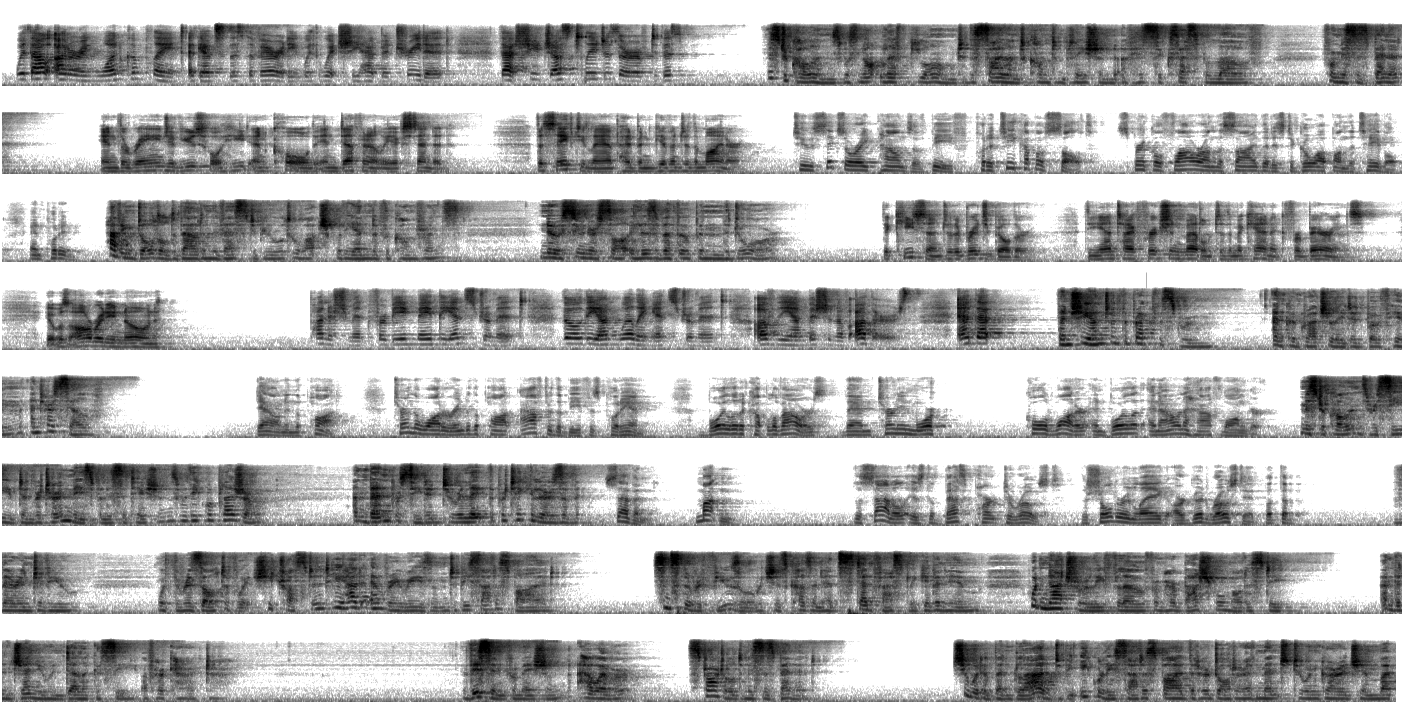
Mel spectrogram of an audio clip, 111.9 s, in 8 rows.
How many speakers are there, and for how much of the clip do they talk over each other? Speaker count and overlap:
four, no overlap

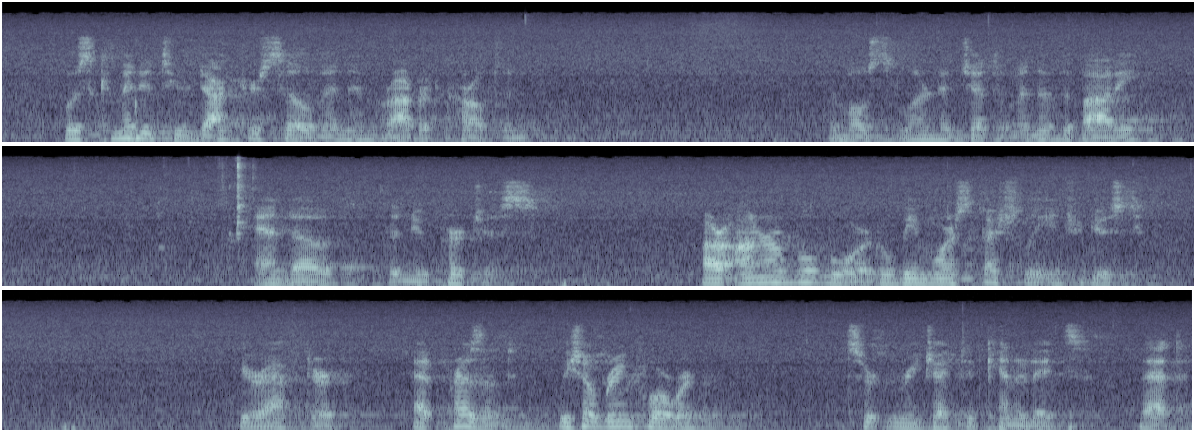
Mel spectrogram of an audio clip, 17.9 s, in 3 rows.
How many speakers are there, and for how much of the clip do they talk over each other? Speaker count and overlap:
one, no overlap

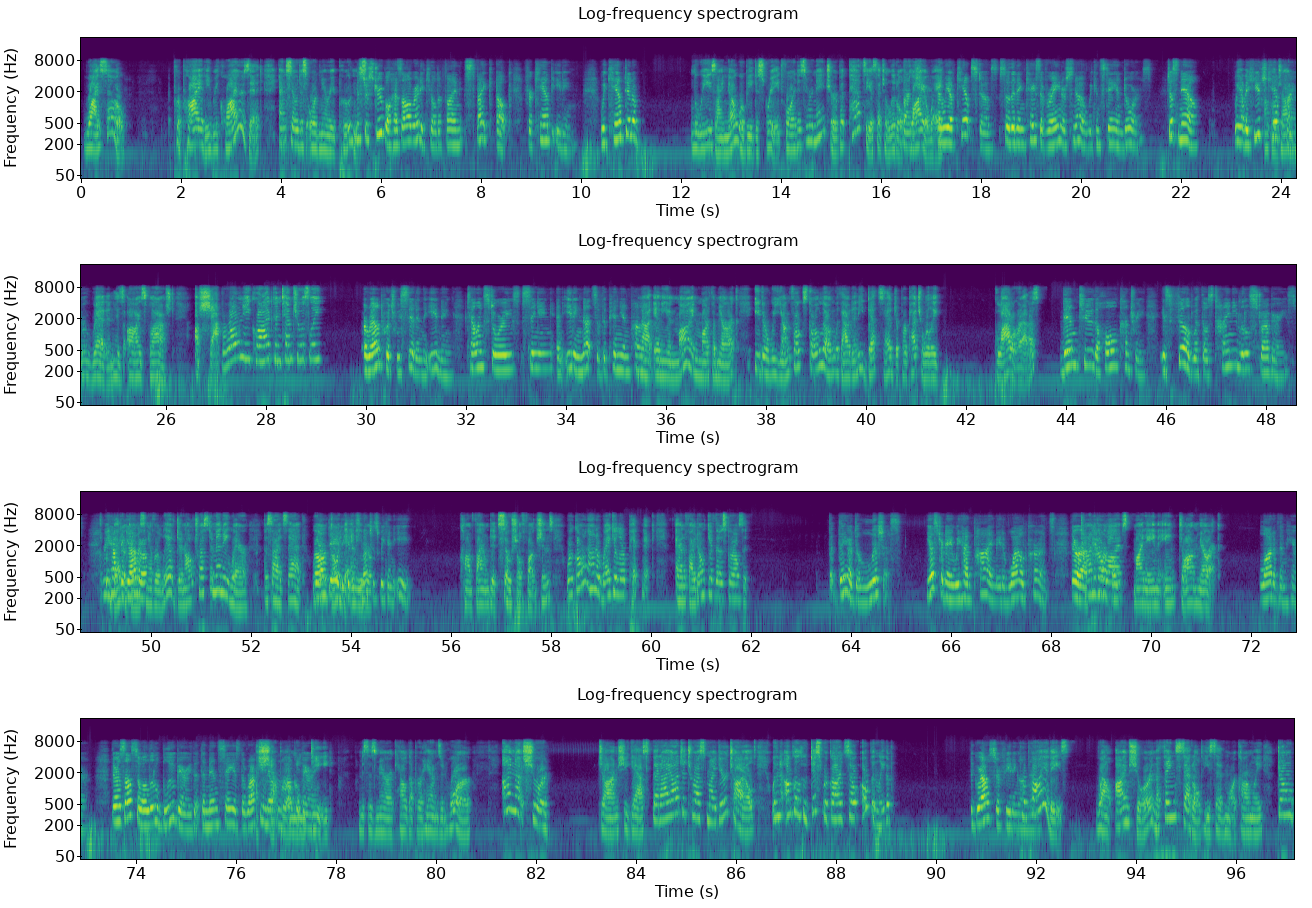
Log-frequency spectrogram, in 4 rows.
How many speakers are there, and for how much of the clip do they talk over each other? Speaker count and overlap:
two, about 8%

